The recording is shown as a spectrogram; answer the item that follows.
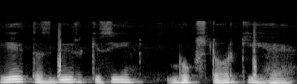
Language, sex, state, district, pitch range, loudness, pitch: Hindi, male, Arunachal Pradesh, Lower Dibang Valley, 100-110 Hz, -16 LUFS, 105 Hz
